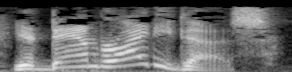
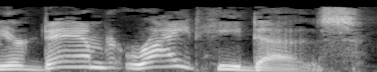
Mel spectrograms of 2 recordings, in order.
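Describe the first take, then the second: First: Right said with a firm falling stress; emphatic. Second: Very slow repeat, each word weighed; you're damned right he does said slowly, right stressed and falling; slower repeat. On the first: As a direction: stress on right, higher and slow. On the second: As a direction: drag it out for weight. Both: Real, not acted. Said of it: "I'll say it again".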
